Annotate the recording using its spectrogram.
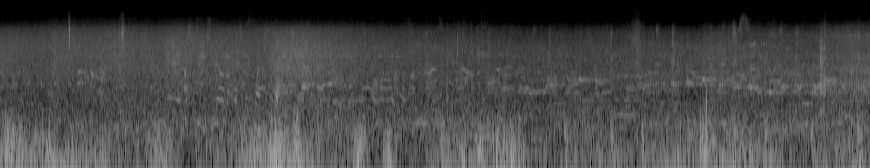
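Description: Footsteps tap on pavement while walking.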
